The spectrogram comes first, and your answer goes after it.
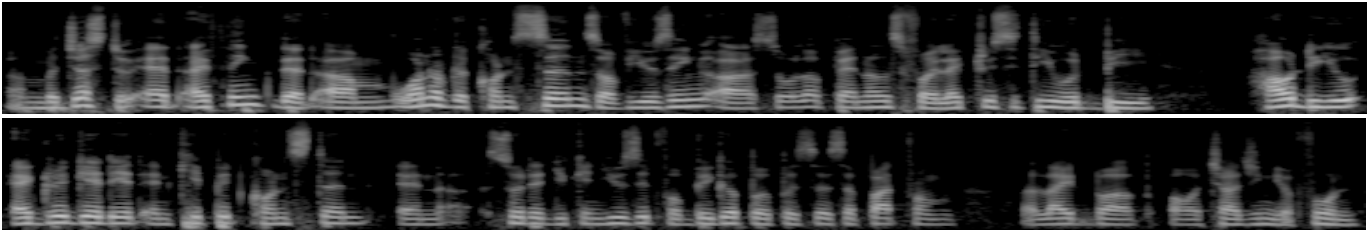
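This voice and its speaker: A man's voice: a little high, steady tone, fairly quick, darkish tone. A man in his thirties with a Singaporean accent, answering questions on a panel in a hesitant way with many fillers. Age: 30s. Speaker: panel speaker.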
